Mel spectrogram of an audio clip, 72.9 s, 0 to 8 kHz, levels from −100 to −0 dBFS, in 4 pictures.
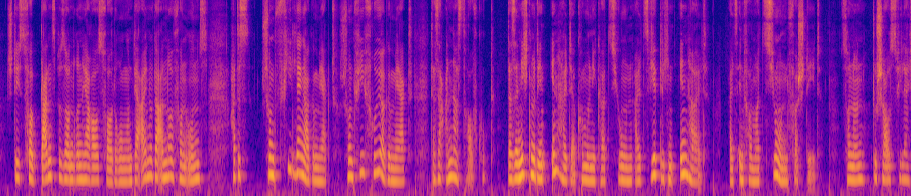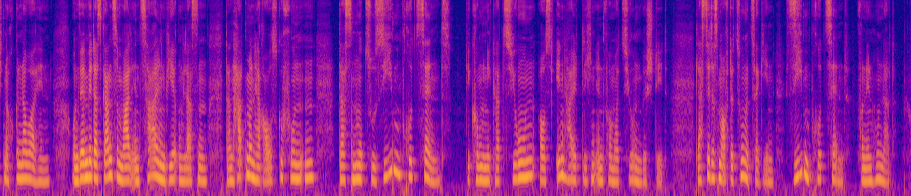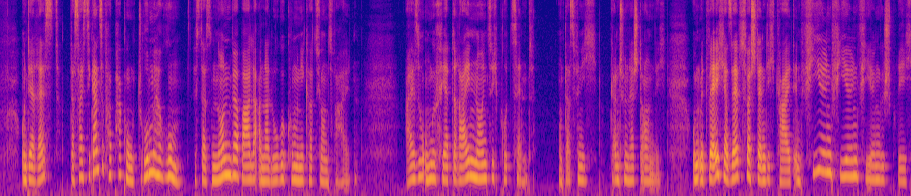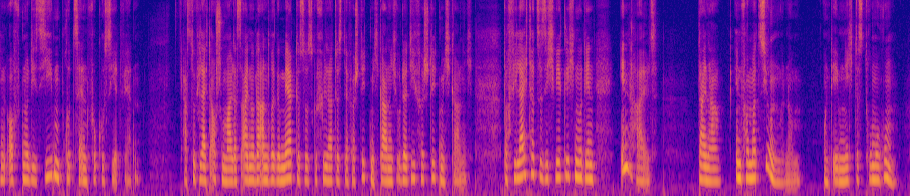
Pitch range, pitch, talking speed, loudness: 155-190 Hz, 165 Hz, 140 wpm, -29 LUFS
